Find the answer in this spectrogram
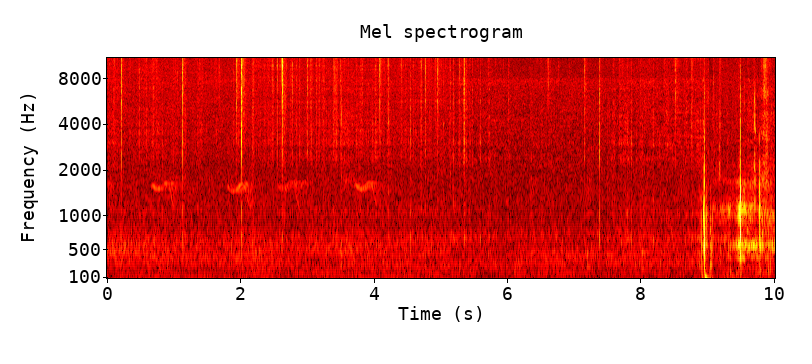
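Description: A bird calling with short, curling chirps, about five in the first four seconds, over the faint crackle of a small wood campfire. Near the end there is a loud thump, followed by a few more knocks.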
